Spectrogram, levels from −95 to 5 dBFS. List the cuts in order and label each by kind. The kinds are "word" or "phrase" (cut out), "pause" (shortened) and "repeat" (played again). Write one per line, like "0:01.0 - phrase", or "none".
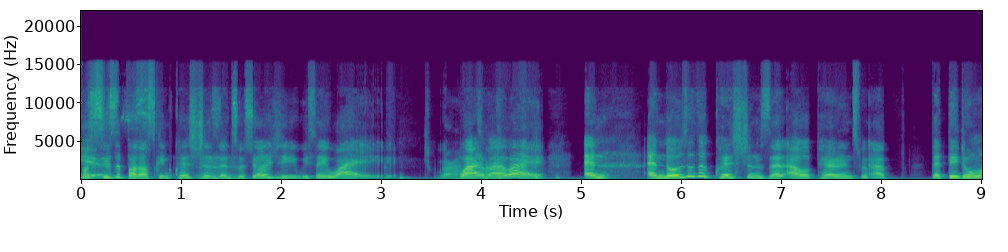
0:03.8 - word
0:07.9 - phrase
